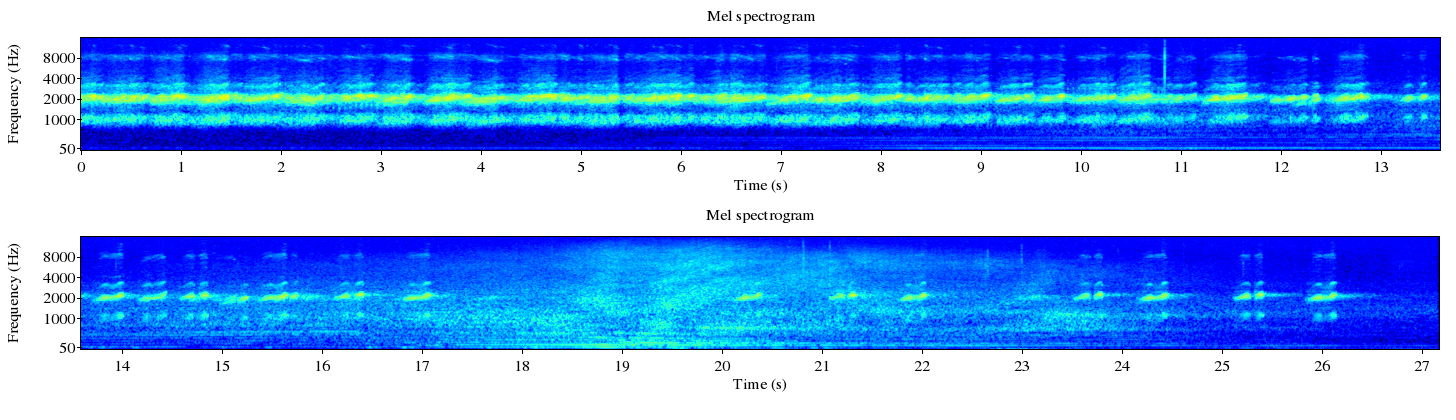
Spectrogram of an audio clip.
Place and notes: Duncan, B.C. - Frogs/Toads
After dark these frogs (or toads?) come out and call for hours. Hear what they do when a car passes by about halfway through the clip.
